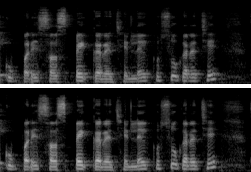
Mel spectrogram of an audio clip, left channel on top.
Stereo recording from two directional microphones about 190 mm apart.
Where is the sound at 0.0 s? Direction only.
30° right (ahead or behind).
